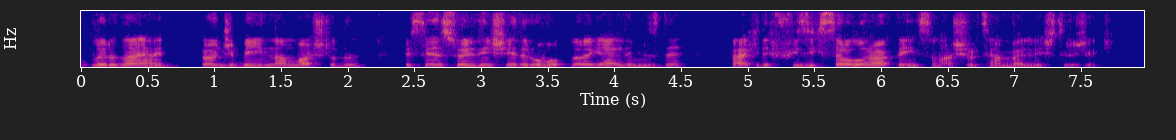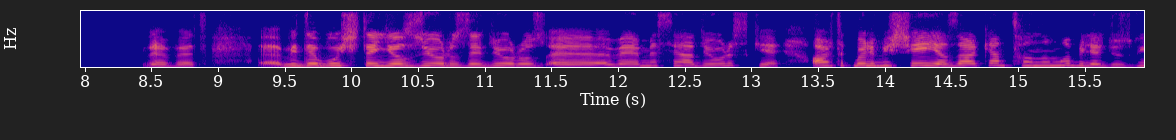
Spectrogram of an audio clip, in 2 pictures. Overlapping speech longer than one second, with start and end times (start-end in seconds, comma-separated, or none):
none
